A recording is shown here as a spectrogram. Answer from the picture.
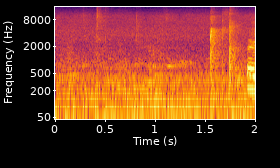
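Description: Butter sizzling in a nonstick frying pan around two tuna patties, as a silicone spatula slides under a patty to lift it. Two sharp clicks come about a second and a half in, just before a woman starts speaking.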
